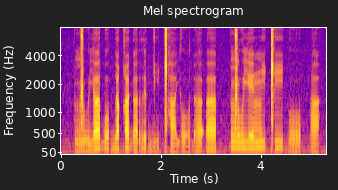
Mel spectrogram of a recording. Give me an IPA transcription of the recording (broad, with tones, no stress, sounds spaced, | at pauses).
ŋ͡ǁ u˩ j ɐː˥ ɓ o˥ ɡ͡b ɨ˥ q ɨ˥ ɠ ɐ˩ r ɨ˥ ɡ͡b iː˩ ǁʰ a˩ j oː˩ ɗ ɐː˩ ʔ ɐ˥ | ŋ͡ǁ u˥ j e˥ mː i˥ ǁ iː˥ ɠ oː˩ pː a˩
